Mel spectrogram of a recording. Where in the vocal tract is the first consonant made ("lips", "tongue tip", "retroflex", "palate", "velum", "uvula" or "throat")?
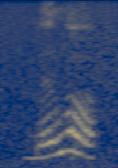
lips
